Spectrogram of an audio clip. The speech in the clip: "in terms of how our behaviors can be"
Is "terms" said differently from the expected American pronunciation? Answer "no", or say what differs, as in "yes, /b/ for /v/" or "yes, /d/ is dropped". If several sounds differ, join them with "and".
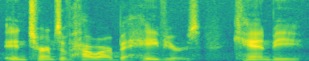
no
